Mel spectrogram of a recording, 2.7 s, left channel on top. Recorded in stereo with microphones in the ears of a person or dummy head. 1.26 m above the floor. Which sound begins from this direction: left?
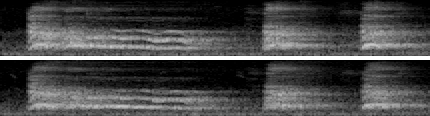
A dog barking, at 0.2 s.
